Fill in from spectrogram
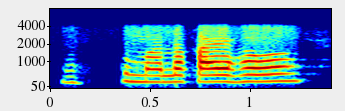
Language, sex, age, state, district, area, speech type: Marathi, female, 30-45, Maharashtra, Washim, rural, conversation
